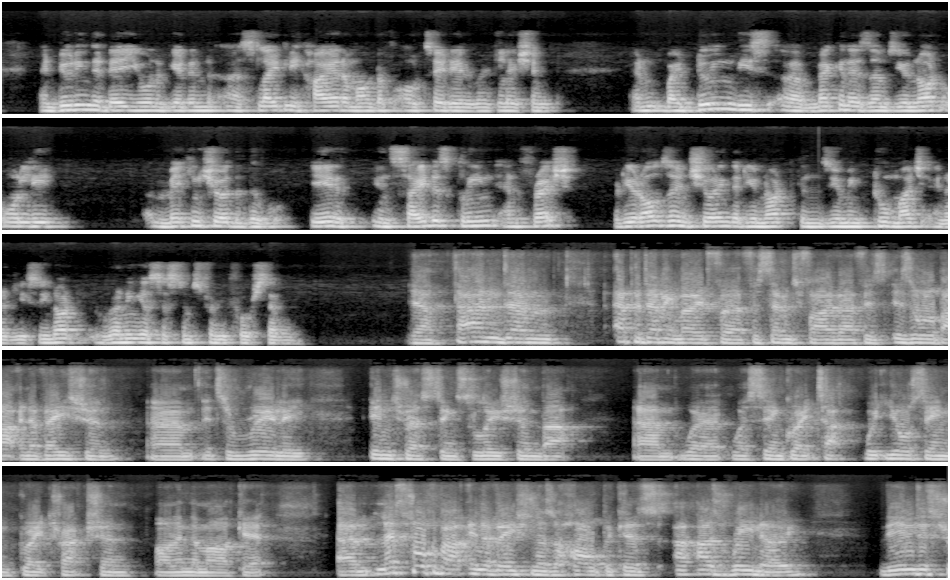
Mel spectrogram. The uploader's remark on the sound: It's our first ever CM Conversations recorded via LinkedIn Live.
